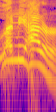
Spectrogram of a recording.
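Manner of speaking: very high, very slow, drawn-out excited shriek. Retelling an audience woman selected to join the speaker on stage, retelling an excited scream. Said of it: "she screams".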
